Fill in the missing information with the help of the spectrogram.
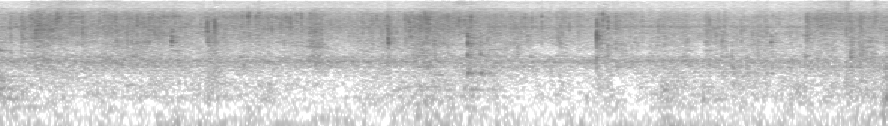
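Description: Faint sizzling of grated onion and carrot softening in a little oil in a clay pot while being stirred, with a few light taps of the spoon.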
